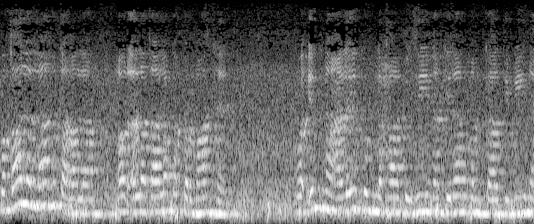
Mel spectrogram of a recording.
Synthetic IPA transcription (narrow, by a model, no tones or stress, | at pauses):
fɐqɑːlɐlːaːɦʊt̪ɐaːla | ɔːɾɐlːaɦt̪aːlakafɐɾmaːnɦɛː | ʋɐʔɪnːɐɐlejkʊmlɪɦaːfɪziːnɐkɪɾaːmɐlkaːd̪ɪmiːnɐ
